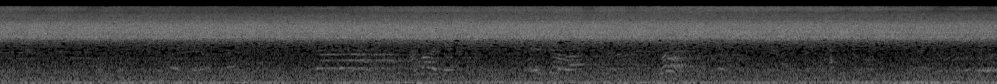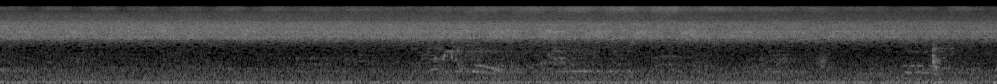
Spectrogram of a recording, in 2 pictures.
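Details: Cicada chorus at a school playground in midsummer: a sustained, slightly pulsing high buzz lasting the whole twenty seconds, with faint distant voices now and then.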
